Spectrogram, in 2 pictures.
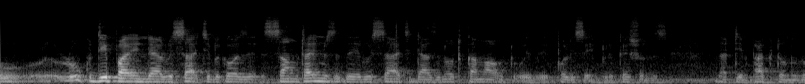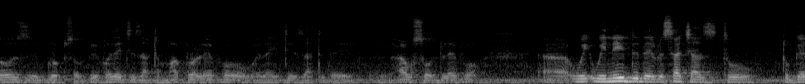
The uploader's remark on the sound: At the 2014 PopPov Conference in Nairobi, Kenya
